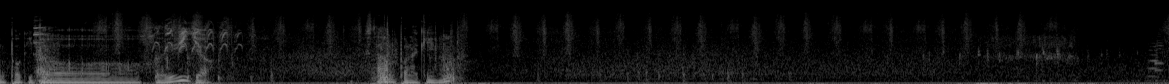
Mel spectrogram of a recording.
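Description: Quick footsteps patter steadily on dry ground.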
